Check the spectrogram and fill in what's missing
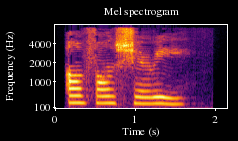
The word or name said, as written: enfant cheri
